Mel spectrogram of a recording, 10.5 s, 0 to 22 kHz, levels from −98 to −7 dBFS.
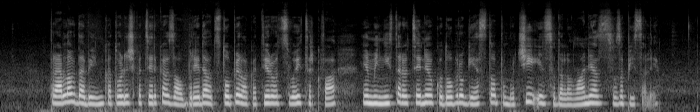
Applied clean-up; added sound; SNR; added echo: none; none; none; none.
